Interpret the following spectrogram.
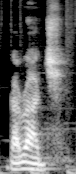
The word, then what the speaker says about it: garage: Nesse caso aqui, ó, a sílaba tônica é a segunda, garage.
